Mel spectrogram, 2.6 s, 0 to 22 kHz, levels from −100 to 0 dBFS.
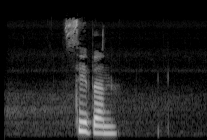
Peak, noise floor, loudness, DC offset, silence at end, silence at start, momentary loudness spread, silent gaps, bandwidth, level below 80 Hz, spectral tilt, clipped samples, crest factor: -14 dBFS; -70 dBFS; -29 LUFS; under 0.1%; 1.15 s; 0.8 s; 14 LU; none; 13.5 kHz; under -90 dBFS; -4.5 dB/octave; under 0.1%; 20 dB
